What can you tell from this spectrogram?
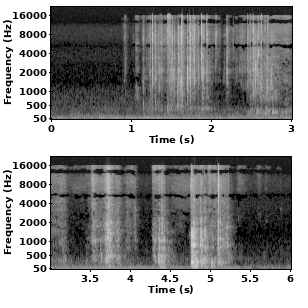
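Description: Rustling of plastic snack wrappers and a cardboard box as things are handled and a hand reaches into the box. This is followed by a few knocks, the loudest one near the end.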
